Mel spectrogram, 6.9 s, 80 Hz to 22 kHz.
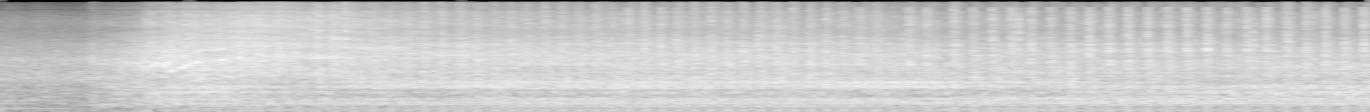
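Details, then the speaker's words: Honda GX160-type petrol water pump engine that idles but dies under pumping load, started via drill: loose rattling knock each revolution at idle; owner suspects parts touching or a worn connecting rod, to be disassembled. "ada suara kelotok-kelotoknya ya enggak tahu ini ada yang bersinggungan atau memang stang kistonnya agak guni ya"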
